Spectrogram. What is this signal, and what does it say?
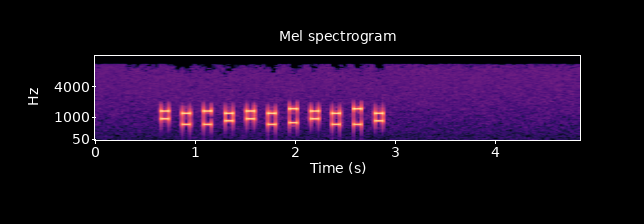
DTMF, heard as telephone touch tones, dialled by machine, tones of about 80 ms. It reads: 01270160137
